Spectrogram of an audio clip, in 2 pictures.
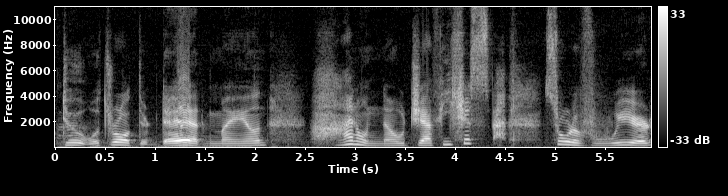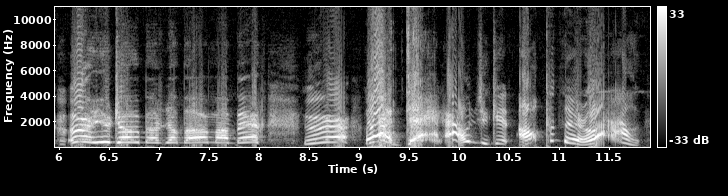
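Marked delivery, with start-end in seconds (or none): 6.0-11.8 put-on old man voice yelling loud; a cranky grandpa hollering out; shouting old man.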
